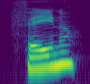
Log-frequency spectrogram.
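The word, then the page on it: faner: Danish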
